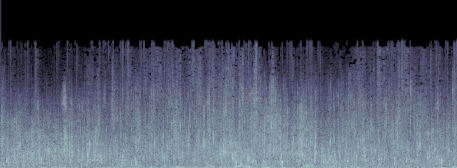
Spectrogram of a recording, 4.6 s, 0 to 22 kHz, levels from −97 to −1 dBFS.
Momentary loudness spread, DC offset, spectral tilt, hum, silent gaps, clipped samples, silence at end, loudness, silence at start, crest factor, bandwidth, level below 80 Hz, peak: 3 LU; under 0.1%; -2 dB/octave; none; none; under 0.1%; 0 s; -24 LUFS; 0 s; 18 dB; 17 kHz; -38 dBFS; -8 dBFS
